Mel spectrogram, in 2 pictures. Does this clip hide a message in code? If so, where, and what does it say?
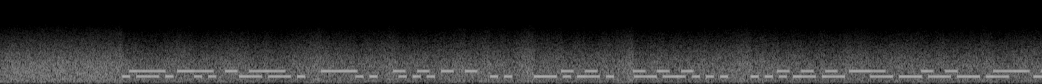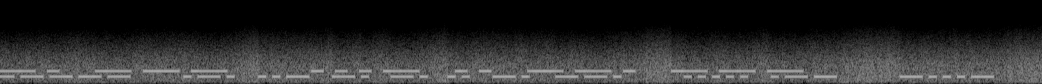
Yes: Morse code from 1.2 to 20.4 s, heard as two keyed tones, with radio static and a narrow filter. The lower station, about 17 wpm, 370 Hz: RIG IS IC7300 RUNNING 5W <BT>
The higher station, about 10 wpm, 620 Hz: QTH IS VIGO VIGO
